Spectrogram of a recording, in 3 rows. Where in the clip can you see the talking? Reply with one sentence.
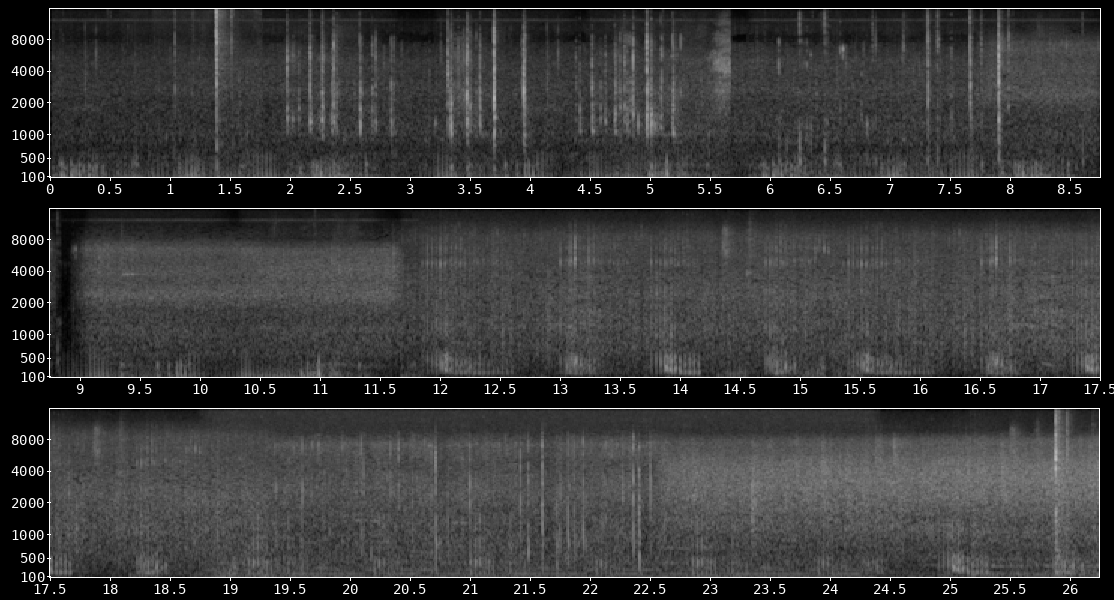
The talking can't be heard in this clip.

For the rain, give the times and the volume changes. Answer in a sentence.
You can hear the rain from 0.0 to 26.2 s, getting louder.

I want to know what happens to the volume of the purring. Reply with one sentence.
The volume of the purring stays about the same.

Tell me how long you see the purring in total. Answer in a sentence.
You can hear the purring for 26 seconds altogether.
